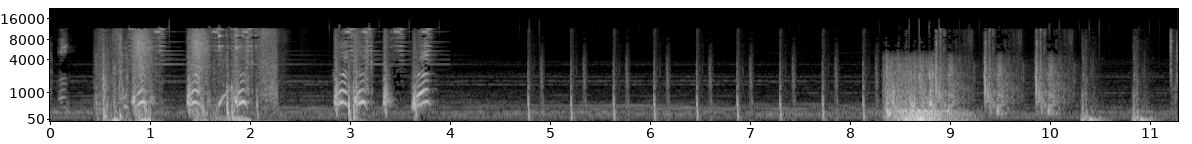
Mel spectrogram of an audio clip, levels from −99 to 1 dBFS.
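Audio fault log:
Throughout: resampler restarted on every block. Each 100 ms block is converted in isolation, so its edges lack true neighbouring samples and carry a small error, heard as regular ticks at 10 per second under the sound, consistent with upsampling from 24 kHz to 48 kHz.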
